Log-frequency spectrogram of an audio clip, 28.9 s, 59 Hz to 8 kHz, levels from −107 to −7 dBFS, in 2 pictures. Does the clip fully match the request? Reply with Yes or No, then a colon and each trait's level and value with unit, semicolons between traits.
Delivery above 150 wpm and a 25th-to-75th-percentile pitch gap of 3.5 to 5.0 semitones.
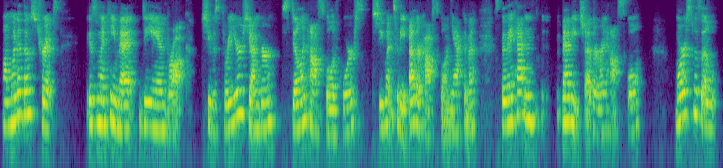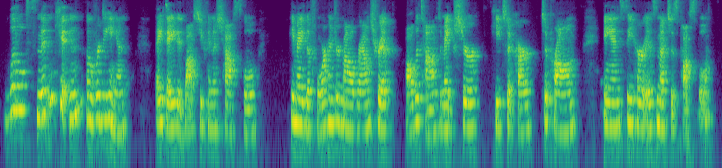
Yes: average, 165 wpm; average, 4.4 semitones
